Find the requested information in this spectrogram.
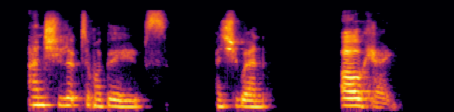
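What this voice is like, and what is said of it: Usual voice. Nothing is said of it.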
